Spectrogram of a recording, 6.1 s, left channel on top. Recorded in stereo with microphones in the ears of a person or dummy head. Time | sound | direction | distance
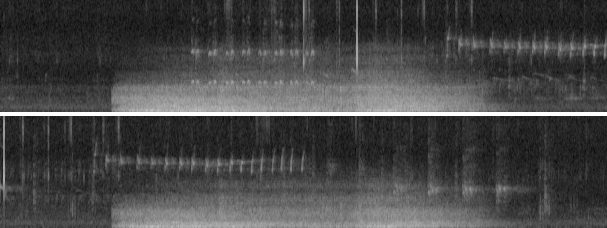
1.1 | a splash | 45° left (ahead or behind) | 2.5 m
